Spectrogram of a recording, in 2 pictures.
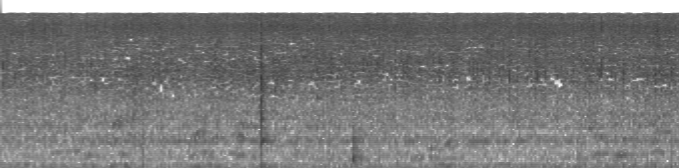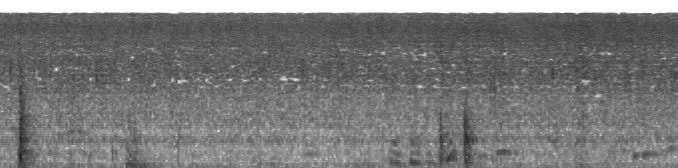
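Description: Chopped ginger and garlic sizzling in hot oil in a kadai with pieces of fried chicken, a steady hiss. A few sharp clicks of the spatula against the pan, the loudest about seven seconds in.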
